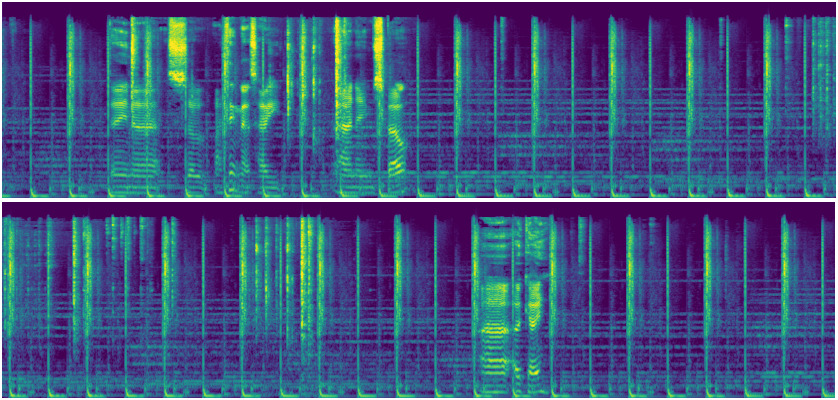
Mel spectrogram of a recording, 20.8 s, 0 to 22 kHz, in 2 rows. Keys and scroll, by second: 1.6-4.3 typing, 10.1 BackSpace, 11.3 Return, 13.1-14.4 typing.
